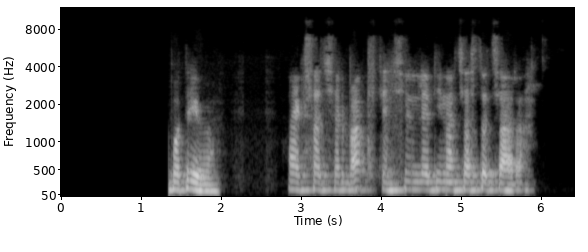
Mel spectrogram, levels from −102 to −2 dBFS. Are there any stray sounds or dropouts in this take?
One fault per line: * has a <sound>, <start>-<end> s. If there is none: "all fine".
all fine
